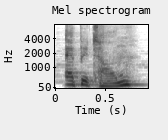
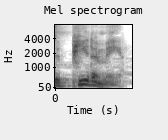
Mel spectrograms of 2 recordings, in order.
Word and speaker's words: epitome: not the correct pronunciation, not because you are mispronouncing the sounds, but simply because you are not placing the stress in the right place. The word here is epitome.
